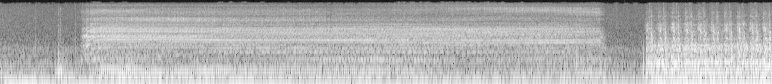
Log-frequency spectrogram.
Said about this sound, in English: Overedging to finish hems, facings, and seams is one of the most basic ways to use a serger.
